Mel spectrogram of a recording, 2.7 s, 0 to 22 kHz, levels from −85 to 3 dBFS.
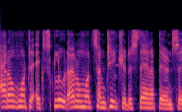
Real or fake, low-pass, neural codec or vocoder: real; 7.2 kHz; none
